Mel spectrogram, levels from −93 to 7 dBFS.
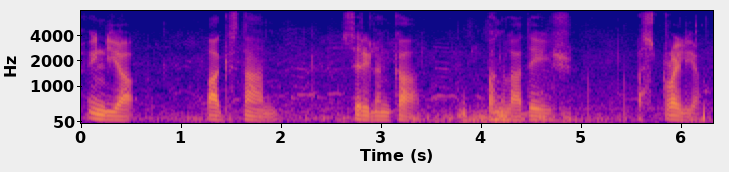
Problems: constant background noise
